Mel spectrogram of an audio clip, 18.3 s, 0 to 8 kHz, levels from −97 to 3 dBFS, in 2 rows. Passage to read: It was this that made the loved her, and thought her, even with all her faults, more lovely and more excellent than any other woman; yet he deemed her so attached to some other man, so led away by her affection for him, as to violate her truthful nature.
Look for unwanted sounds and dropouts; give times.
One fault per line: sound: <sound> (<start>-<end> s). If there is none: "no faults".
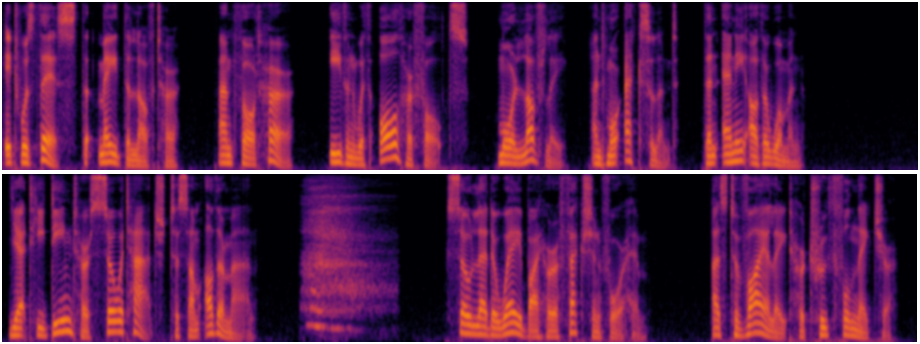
sound: sigh (12.1-13.1 s)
